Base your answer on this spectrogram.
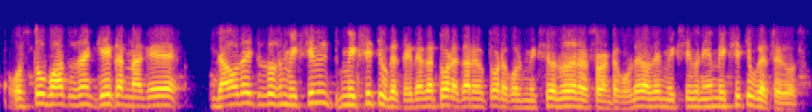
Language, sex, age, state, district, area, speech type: Dogri, male, 45-60, Jammu and Kashmir, Udhampur, urban, conversation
